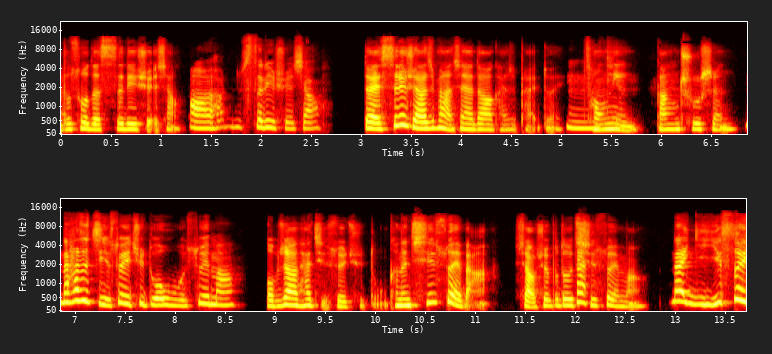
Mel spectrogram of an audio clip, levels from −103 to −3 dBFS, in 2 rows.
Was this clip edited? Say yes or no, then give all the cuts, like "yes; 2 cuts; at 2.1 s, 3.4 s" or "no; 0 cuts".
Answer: no; 0 cuts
